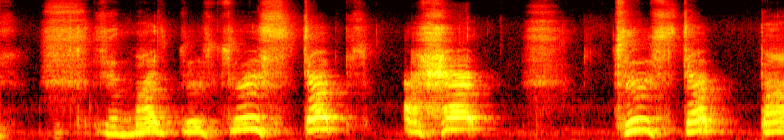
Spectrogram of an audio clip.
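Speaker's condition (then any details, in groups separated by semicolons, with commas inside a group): Brain injury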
